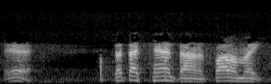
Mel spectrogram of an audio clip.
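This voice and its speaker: A man's voice: on the high side, moderate pace, close to an everyday voice. An actor playing a menacing American gangster henchman in a 1940s radio thriller, talking slangy, bossy and threatening. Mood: gruff, bossy. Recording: noisy vintage radio broadcast recording.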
